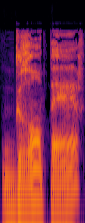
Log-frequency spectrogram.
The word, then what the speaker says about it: grand-père: So, le grand-père, grandfather, le grand-père, remember, accent grave like that, it's this open père, le grand-père, le grand-père.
